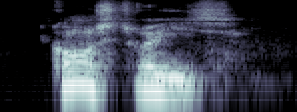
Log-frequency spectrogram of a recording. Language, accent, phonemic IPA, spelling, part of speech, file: French, Canada, /kɔ̃s.tʁɥiz/, construises, verb, LL-Q150 (fra)-construises.wav
- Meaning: second-person singular present subjunctive of construire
